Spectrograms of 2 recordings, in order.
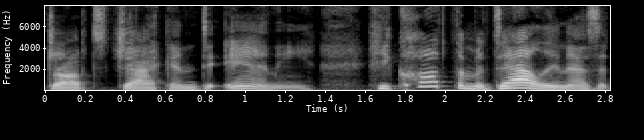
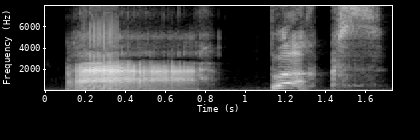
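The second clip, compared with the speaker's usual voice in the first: disgusted pirate growl; grumbling villain, loud groan first; Captain Bones; 7 dB louder than usual. A narrator's reading. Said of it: "growled Captain Bones".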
